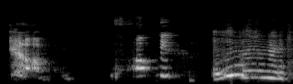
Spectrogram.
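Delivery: high, strained mock cry of pain; pained protest. Injured father on the ground refusing help, pained high protest. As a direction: imitate a hurt man fending off helpers, very high.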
